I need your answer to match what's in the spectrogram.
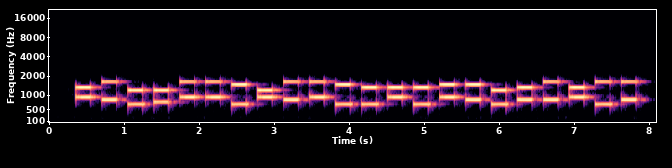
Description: DTMF, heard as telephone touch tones, dialled by machine, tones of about 200 ms, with room echo. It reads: 0C14DD3*CD3202#918C0AC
